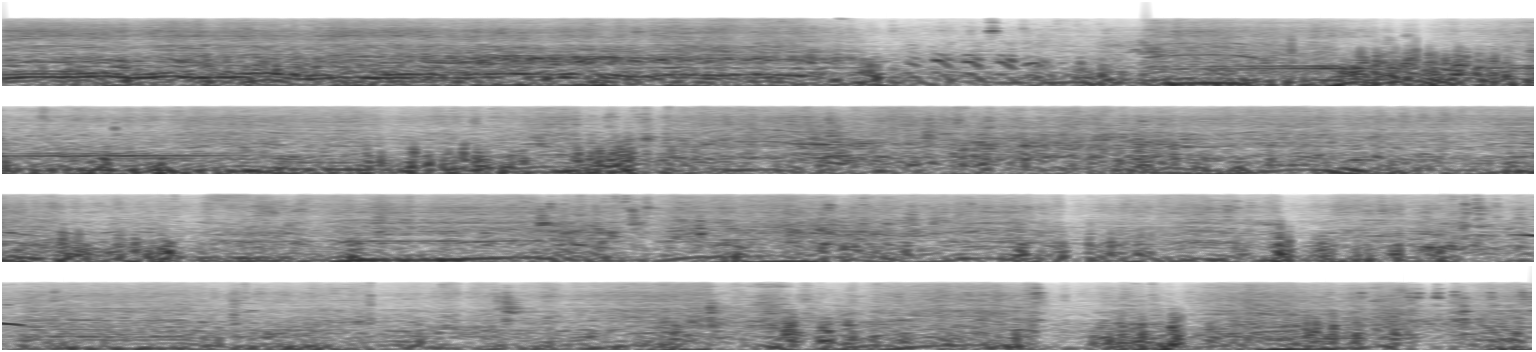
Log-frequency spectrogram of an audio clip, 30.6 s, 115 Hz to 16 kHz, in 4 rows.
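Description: Lifted Ford Explorer on 37-inch tyres crawling over a rock garden: the engine rises and falls in repeated low surges of throttle as the truck climbs the boulders, under a steady rush of noise.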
